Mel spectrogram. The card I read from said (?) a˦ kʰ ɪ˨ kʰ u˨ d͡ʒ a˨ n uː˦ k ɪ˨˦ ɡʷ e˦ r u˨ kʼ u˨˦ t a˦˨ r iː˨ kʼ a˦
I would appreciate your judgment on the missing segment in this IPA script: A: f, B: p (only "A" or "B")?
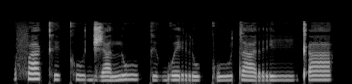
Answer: A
